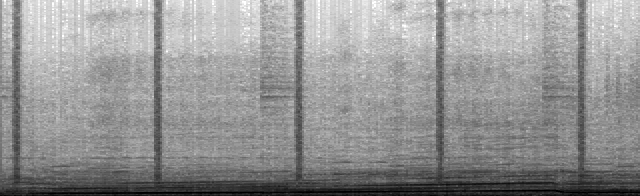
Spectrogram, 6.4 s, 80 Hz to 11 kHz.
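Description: Porsche 911 GT3's naturally aspirated flat-six accelerating hard, its pitch climbing steadily through a gear. It dips about five and a half seconds in with an upshift, then starts climbing again.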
